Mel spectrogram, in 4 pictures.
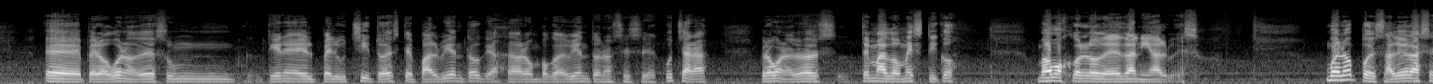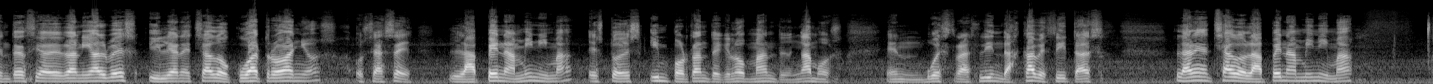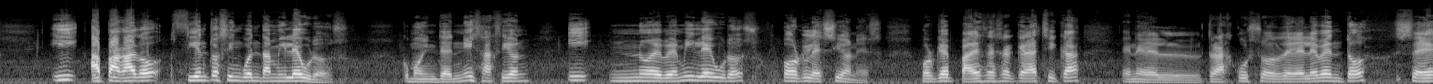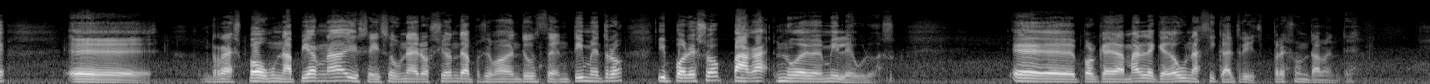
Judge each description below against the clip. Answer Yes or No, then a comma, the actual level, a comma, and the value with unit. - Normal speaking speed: No, slow, 130 wpm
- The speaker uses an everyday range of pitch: Yes, average, 4.8 semitones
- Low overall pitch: Yes, low, 130 Hz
